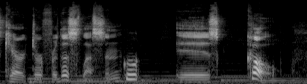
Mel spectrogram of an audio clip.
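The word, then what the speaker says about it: こ: for this lesson is ko and of course pronounce it as co and in this case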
